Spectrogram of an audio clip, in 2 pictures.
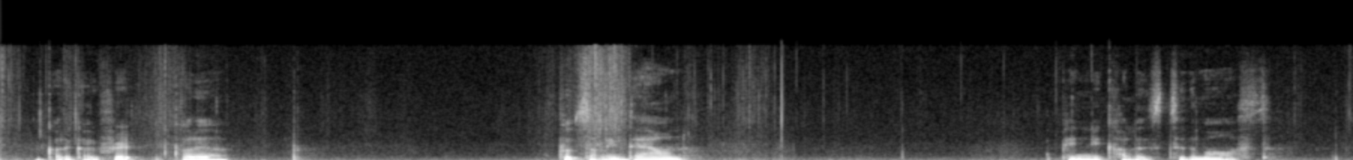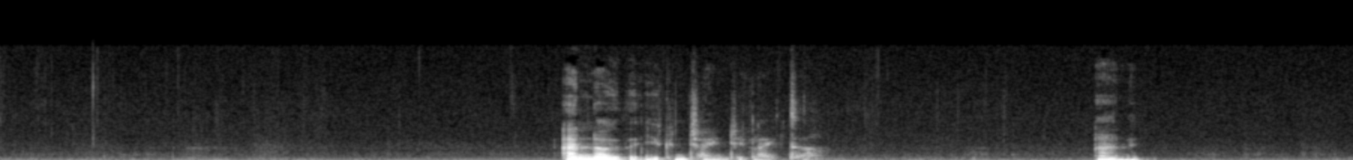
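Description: A paintbrush brushes softly across canvas.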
